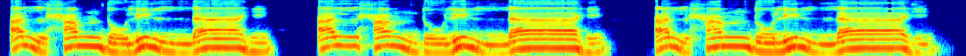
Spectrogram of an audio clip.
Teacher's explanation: লাফজুল জালালার শুরুতেই যে লামের নিচে জের আছে এর কারণে এই যে মধ্যবর্তী যে লামটা এটা পাতলা করে উচ্চারণ হবে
